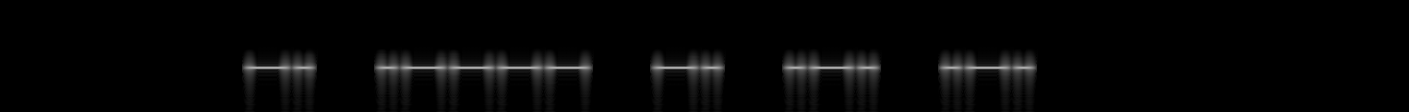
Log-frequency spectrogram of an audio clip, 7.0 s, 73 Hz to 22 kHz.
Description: Morse code, heard as a keyed tone, about 20 wpm, spaced as for 15 wpm, 700 Hz. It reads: N1NRR
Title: 055 Lesson 10g - Letter r - Call Signs 20wpm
